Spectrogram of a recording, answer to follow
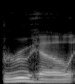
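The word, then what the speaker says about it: Brühl: Brule uh pronounced Brewill in English is a town of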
